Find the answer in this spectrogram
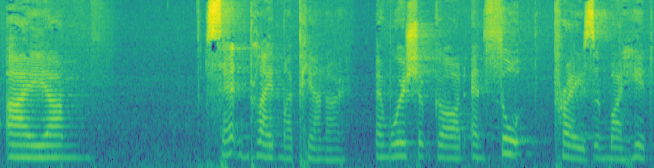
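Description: An older woman preaching a personal testimony in an earnest way, with a croaky voice, reading a passage aloud. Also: medium pitch, fairly even intonation, slow pace, a bit bright, a little hiss or hum. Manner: earnest, reads aloud with rising emphasis. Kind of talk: testimony sermon.

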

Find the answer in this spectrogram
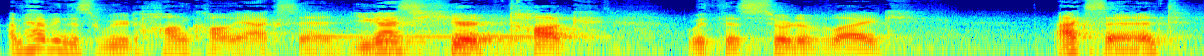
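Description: A man's voice: medium pitch, lively intonation, a little slow, noisy background. A male pastor giving a casual, rambling sermon, joking about himself and laughing often. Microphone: handheld or stand mic with feedback.

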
